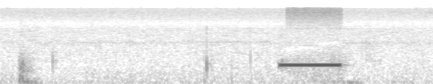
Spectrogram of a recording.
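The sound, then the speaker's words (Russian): A telephone number being dialed: a single steady touch-tone keypad beep sounds clearly after a few faint clicks, then quiet. “Так, звоним.”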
